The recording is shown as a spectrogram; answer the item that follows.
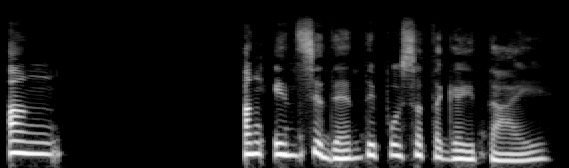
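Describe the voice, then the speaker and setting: A woman's voice: on the low side, big pitch swings, slow pace, no room sound. A woman narrator plays an uneasy Filipino male executive in an audiobook drama. He forces a polite charm and speaks hesitantly, in a very dry recording. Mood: startled.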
